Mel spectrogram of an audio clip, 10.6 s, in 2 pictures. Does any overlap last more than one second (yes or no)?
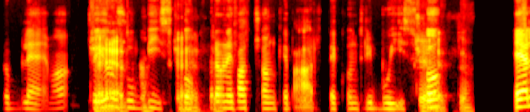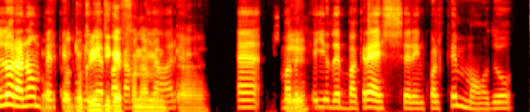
yes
